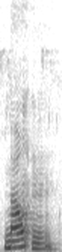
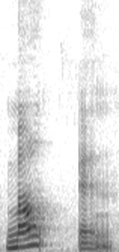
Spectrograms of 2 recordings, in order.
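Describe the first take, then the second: First: It is said quickly at a natural pace. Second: It is said slowly and carefully. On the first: "when we speak more naturally" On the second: "I'm going to say it slower"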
